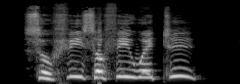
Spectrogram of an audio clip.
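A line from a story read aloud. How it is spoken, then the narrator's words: Terrified shout. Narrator (French): cria Jean épouvanté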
